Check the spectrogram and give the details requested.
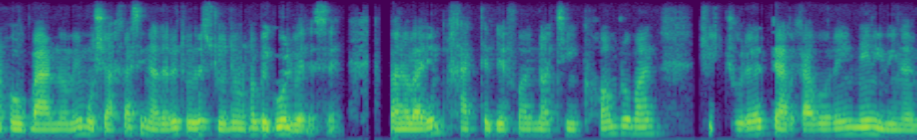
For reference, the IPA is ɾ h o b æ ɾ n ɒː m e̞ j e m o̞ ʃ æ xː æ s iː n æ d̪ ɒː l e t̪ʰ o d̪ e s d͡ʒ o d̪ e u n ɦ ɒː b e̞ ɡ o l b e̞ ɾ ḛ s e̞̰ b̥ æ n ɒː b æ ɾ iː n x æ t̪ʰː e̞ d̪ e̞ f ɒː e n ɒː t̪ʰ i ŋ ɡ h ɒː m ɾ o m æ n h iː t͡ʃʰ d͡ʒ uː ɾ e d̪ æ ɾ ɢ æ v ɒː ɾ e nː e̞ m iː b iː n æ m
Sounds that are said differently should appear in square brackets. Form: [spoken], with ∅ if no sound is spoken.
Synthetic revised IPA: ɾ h o b æ ɾ n ɒː m e̞ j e m o̞ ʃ æ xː æ s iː n æ d̪ ɒː [ɾ] e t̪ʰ o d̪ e s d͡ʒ o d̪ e u n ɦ ɒː b e̞ ɡ o l b e̞ ɾ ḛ s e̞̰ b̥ æ n ɒː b æ ɾ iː n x æ t̪ʰː e̞ d̪ e̞ f ɒː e n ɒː t̪ʰ i ŋ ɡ h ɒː m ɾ o m æ n h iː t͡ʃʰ d͡ʒ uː ɾ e d̪ æ ɾ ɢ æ v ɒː ɾ e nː e̞ m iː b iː n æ m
